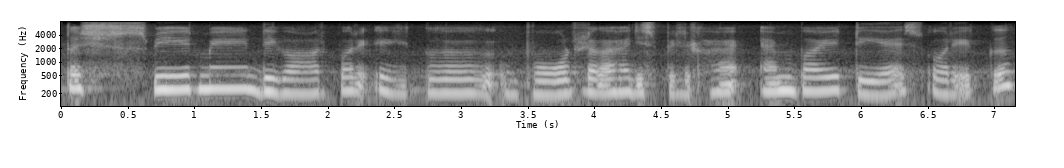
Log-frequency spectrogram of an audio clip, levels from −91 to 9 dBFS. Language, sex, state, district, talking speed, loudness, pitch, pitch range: Hindi, female, Himachal Pradesh, Shimla, 160 wpm, -16 LUFS, 215 Hz, 195-250 Hz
